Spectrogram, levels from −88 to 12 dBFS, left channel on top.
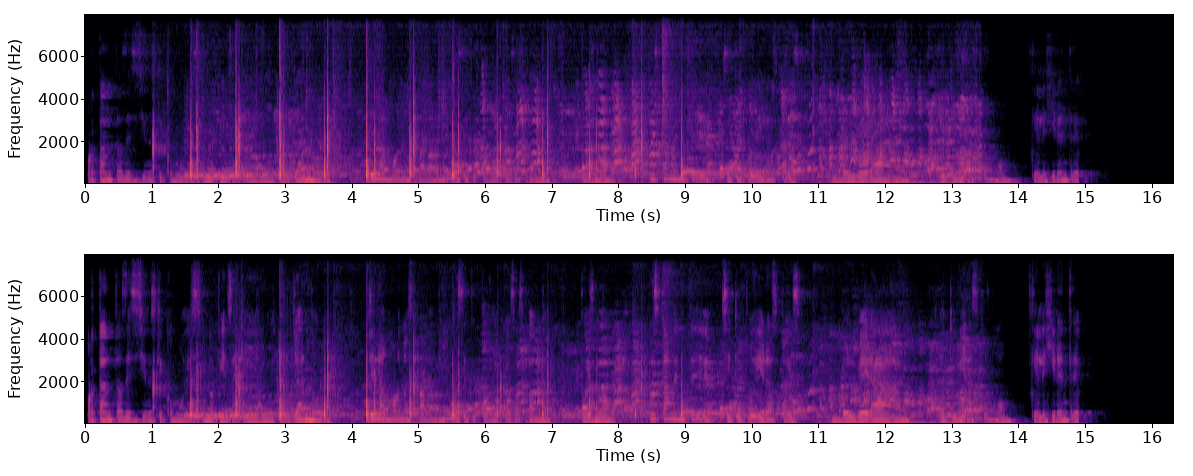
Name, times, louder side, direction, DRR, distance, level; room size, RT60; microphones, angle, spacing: voice 1, 0.0-3.7 4.2-7.0 7.4-10.7 11.2-12.4 12.8-13.9 14.2-14.9, right 3 dB, 85° right, 8 dB, 0.8 m, -38 dB
sound 1, 1.0-1.3 1.6-1.8 2.3-2.6 2.9-3.0 3.6-3.8 4.2-4.5 4.9-5.6 6.2-6.5 6.9-7.0 7.6-7.7 8.2-8.4 8.9-9.1 9.5-9.6, left 3 dB, 40° left, 0.8 m, -30 dB
sound 2, 1.3-13.5, left 1 dB, 80° left, 2.9 m, -39 dB
29.0 x 14.5 x 8.7 m, 0.87 s
head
